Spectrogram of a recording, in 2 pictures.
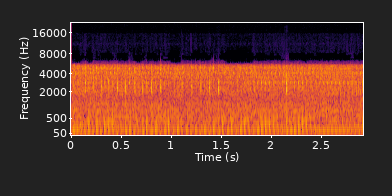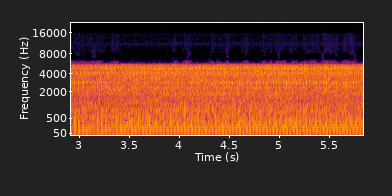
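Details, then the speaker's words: Sovereign lawnmower engine, now self-cleared of smoke, settling into a busy, steady high-pitched drone that climbs slightly and holds at a high speed; it is running fast. "so I don't smoke you're nothing they're running a bit fast"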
